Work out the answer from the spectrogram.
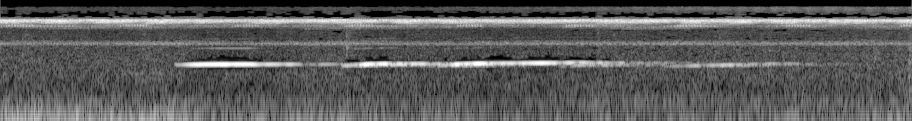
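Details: A Grey Tinamou in rainforest gives one long, pure, mellow whistle lasting about three seconds, swelling slightly and then easing down, over a steady high insect drone.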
